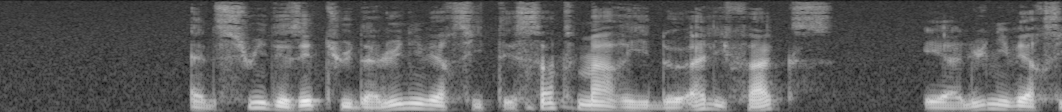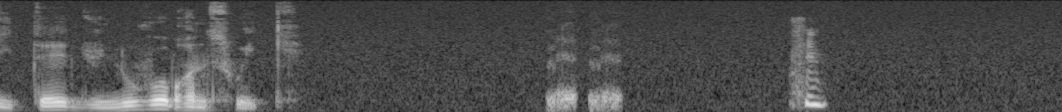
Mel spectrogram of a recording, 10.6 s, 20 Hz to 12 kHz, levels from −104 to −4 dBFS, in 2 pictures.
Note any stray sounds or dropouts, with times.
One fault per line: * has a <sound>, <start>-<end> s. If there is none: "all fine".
* has a laugh, 8.0-8.4 s
* has a laugh, 9.3-9.5 s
